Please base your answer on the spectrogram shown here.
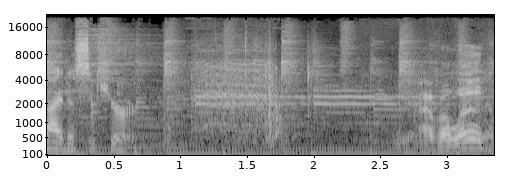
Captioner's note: drilling sound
